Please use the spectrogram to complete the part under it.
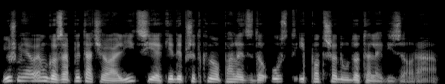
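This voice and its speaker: A man's voice: mid-range voice, sing-song, brisk, gravelly, no room sound. A man reading a first-person audiobook story in a wry, storytelling manner. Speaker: audiobook reader.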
